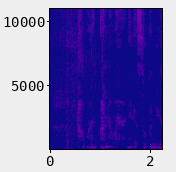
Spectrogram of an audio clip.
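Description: Quiet whispered speech in short fragments.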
